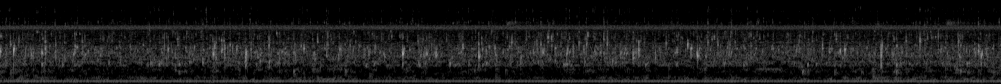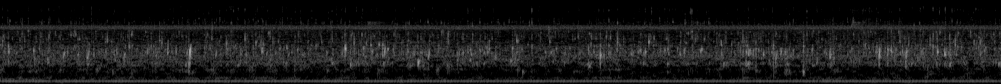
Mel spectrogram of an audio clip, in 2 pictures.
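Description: Shallow babbling brook trickling over a small step of flat flagstone rocks: a steady flow of water with many small splashes.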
